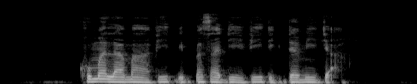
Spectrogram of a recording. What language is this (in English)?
Oromo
